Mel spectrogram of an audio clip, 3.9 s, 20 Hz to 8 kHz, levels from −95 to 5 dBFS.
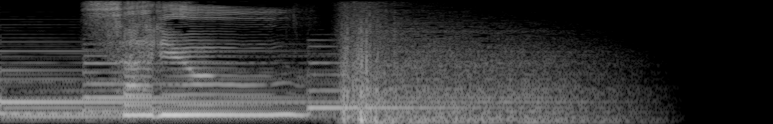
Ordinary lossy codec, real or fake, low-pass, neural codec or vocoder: none; real; none; none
